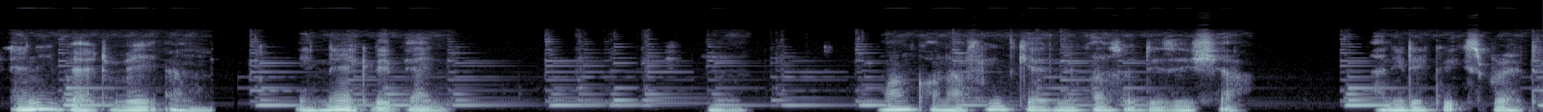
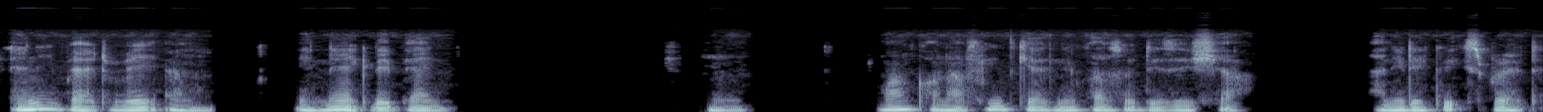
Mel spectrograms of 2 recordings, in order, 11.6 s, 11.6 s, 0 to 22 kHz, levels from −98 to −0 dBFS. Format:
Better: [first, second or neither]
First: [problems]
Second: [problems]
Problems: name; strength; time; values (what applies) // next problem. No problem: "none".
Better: second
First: background sound (Plucked string instrument); 13 dB below the speech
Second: none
